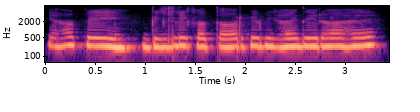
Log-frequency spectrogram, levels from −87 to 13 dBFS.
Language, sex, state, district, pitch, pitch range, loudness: Hindi, female, Jharkhand, Ranchi, 235 Hz, 225-245 Hz, -11 LUFS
